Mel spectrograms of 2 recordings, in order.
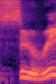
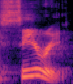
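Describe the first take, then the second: First: The stress is on the second syllable. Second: The stress is on the first syllable. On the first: The speaker calls it right. "got an accent on the second I" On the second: The speaker calls it wrong. "it's not Jose Siri"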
